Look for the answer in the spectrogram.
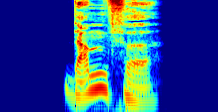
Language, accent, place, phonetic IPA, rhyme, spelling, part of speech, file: German, Germany, Berlin, [ˈdamp͡fə], -amp͡fə, dampfe, verb, De-dampfe.ogg
- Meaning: inflection of dampfen: 1. first-person singular present 2. first/third-person singular subjunctive I 3. singular imperative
